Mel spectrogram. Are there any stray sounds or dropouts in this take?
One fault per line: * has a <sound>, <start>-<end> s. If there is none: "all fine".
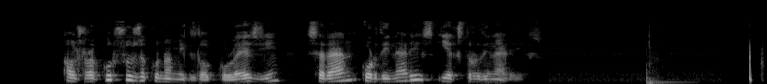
* has a thud, 6.4-7.0 s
